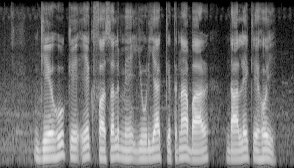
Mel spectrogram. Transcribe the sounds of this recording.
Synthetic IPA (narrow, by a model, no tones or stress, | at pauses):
ɡeːɦukeʔeːkpʰəsəlmẽjuːɽijakɪt̪nabaːɾ | ɖaːlekeɦoːiː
